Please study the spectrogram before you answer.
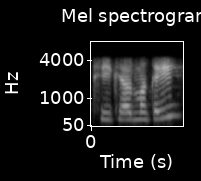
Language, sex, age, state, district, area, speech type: Hindi, female, 30-45, Uttar Pradesh, Sonbhadra, rural, conversation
